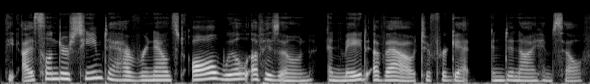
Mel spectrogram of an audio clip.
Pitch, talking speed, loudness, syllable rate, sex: 205 Hz, 205 wpm, -17 LUFS, 5.4 syllables/s, female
